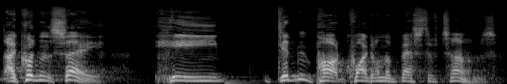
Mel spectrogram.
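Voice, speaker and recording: An actor in a video game cutscene playing a courteous, cautious lord of a medieval fortress, formal and guarded, with a husky voice. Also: male voice, fairly high pitch, big pitch swings, slow, fairly bright tone, full character voice. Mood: guarded, diplomatic.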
